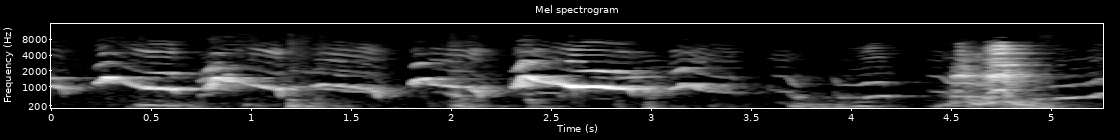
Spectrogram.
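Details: Belgian Malinois pup Rea and her siblings at play: four loud, strained yelps that rise then drop, spaced about half a second apart, then quieter squeaks and a burst of rough scuffling.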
